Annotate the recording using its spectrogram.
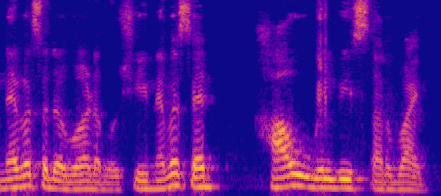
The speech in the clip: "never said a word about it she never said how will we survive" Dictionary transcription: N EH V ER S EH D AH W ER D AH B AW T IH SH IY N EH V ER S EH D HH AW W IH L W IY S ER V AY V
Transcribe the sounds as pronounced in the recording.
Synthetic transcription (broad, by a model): N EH V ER S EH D AH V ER D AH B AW IH SH IY N EH V ER S EH D HH AW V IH L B IY S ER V AY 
